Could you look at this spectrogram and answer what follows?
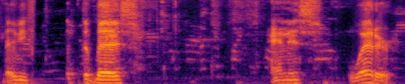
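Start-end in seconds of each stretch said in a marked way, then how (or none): none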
